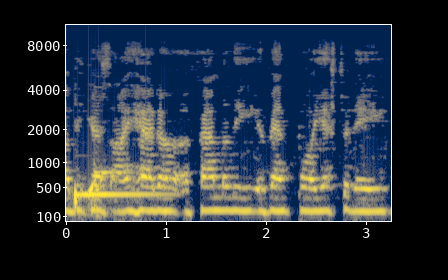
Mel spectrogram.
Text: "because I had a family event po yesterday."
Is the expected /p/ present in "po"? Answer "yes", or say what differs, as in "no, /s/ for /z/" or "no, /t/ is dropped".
no, /b/ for /p/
